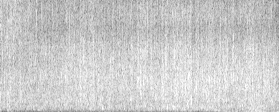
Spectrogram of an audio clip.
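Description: Shallow seawater washing over and around rocks: a steady rush of water speckled with many small splashes.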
